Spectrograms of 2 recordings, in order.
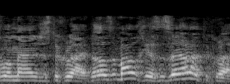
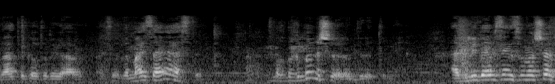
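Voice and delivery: ordinary delivery

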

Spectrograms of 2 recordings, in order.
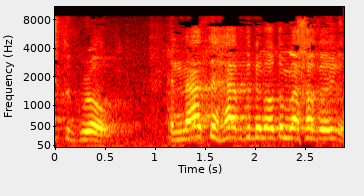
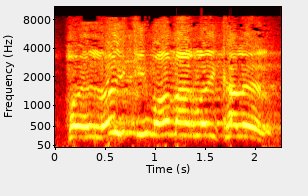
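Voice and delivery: louder proclaimed verse; forceful quote; 4 semitones higher, 7 dB louder than usual. Acted. Rabbi quoting David's reply, forceful loud proclamation.

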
